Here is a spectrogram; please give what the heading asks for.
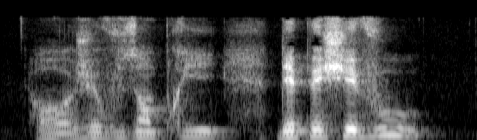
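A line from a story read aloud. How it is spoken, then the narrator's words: Exclaimed, girl. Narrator (French): s'écria l'une des filles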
